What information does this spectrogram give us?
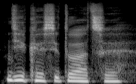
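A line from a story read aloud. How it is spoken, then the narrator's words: Sighing. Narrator (Russian): вздохнула Вера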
